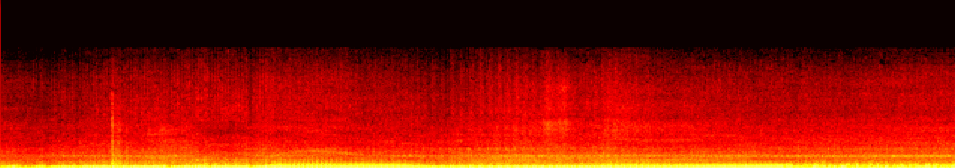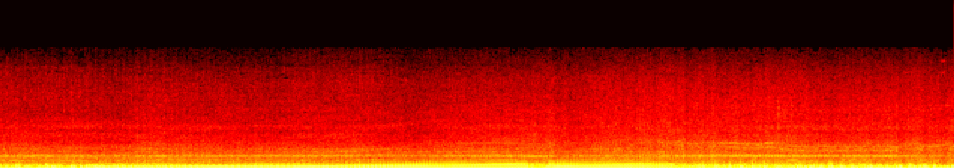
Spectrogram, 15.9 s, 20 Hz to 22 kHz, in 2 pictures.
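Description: Yamaha R1 sport bike's inline-four engine pulling away and accelerating. Its pitch climbs and drops back several times as it shifts up through the gears, then holds steady near the end.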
